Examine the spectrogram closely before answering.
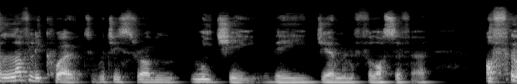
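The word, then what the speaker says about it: Nietzsche: Um and um we there's a lovely quote which is from Nichi the German philosopher often like some people pronounce it nishka and I've been told off a few times that it's nichi.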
